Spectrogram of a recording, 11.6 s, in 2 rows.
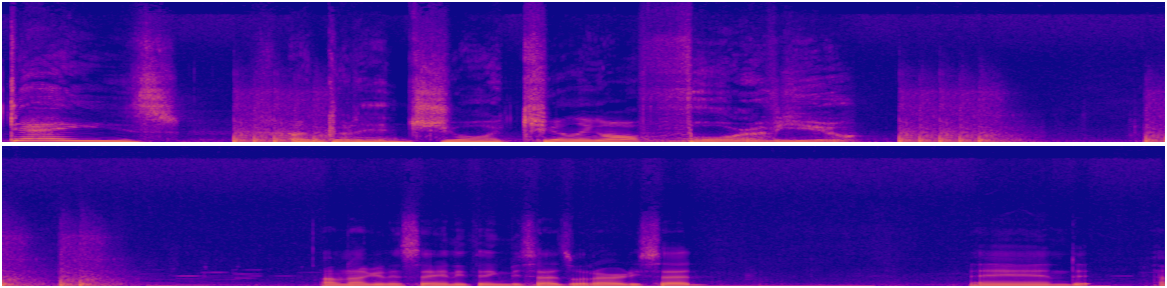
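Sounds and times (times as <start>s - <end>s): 
speech: 0.1s - 4.4s, 7.4s - 9.5s, 10.6s - 11.6s
automatic gunfire sound effect: 1.2s - 1.9s, 4.5s - 6.6s.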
